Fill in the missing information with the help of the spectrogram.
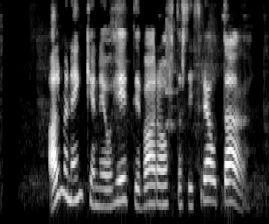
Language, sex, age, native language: Icelandic, female, 40-49, Icelandic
